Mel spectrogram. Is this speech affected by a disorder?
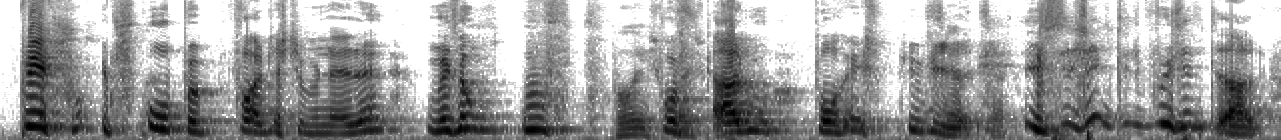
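Yes: cerebral palsy.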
